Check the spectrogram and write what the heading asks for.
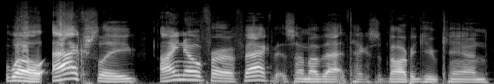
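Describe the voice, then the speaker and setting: A man co-hosting a podcast on a call, talking slowly and hesitantly with many fillers. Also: medium pitch, clean tone, no echo. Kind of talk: casual chat on a call.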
